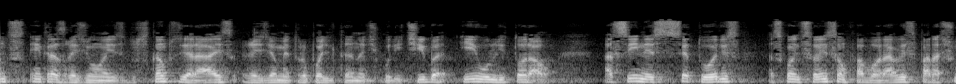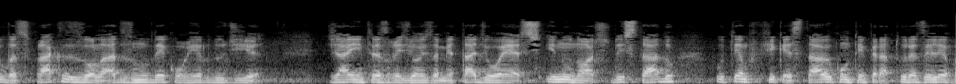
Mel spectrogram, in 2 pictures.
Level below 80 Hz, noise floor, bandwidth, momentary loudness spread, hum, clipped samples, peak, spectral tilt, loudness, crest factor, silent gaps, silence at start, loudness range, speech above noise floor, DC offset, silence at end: -40 dBFS; -35 dBFS; 8.4 kHz; 6 LU; none; under 0.1%; 0 dBFS; -6 dB/octave; -14 LUFS; 14 dB; none; 0 s; 2 LU; 22 dB; under 0.1%; 0 s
